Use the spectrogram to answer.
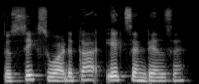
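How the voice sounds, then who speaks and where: In a fairly low, warm voice with fairly even intonation and a moderate pace, a female teacher leads a vocabulary lesson. She counts aloud, spells words letter by letter, repeats each one, and keeps confirming that her students follow along.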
